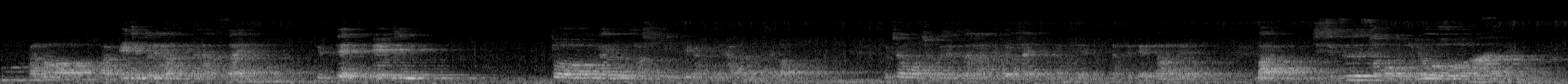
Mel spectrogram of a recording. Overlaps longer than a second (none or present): none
